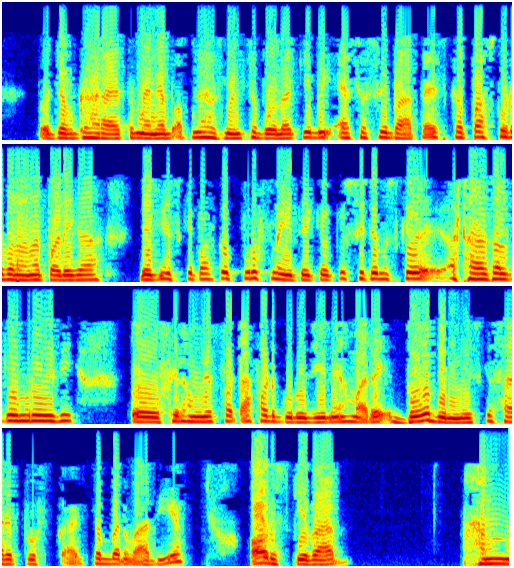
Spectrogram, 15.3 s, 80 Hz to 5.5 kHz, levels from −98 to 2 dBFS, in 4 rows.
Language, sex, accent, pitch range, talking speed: Hindi, female, native, 170-200 Hz, 215 wpm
